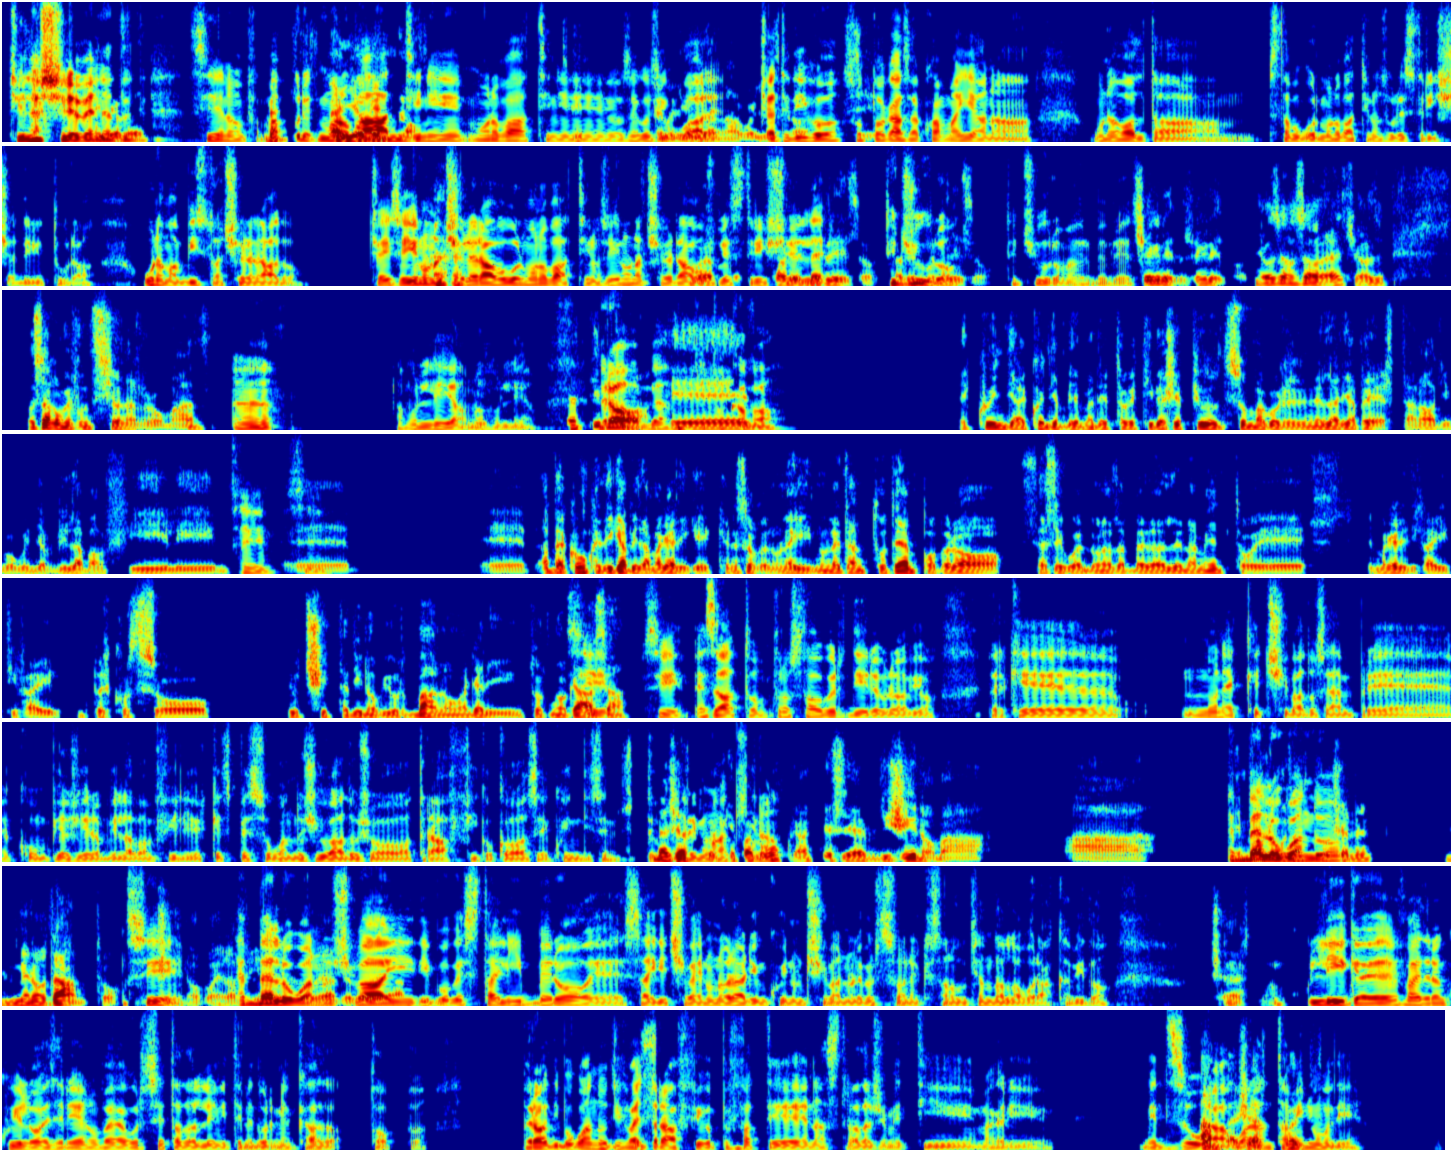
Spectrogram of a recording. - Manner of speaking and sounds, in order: "tutti" said as "tut"; giggle; "Una" said as "na"; "un po'" said as "npo"; other background noise; "cioè" said as "ceh"; "quando" said as "quanno"; "perché" said as "rchè"; "andando" said as "anda"; "sì" said as "s"; "per" said as "pe"; "una" said as "na"
- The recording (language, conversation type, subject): Italian, unstructured, Come ti senti dopo una corsa all’aperto?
